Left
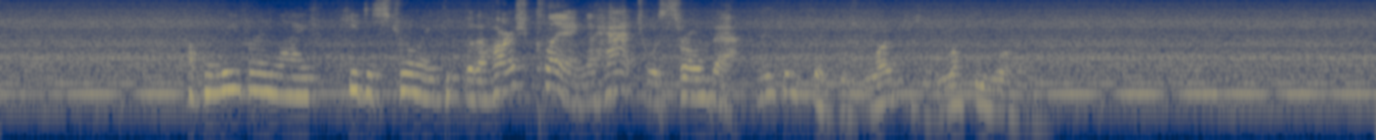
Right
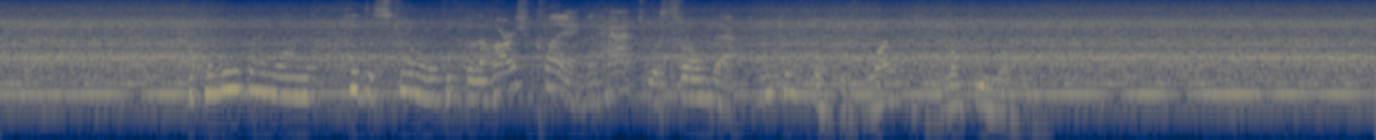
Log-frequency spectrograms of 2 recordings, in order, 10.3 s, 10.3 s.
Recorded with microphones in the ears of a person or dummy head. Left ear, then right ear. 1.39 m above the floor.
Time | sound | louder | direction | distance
1.4 | a woman speaking | left 2 dB | 60° left (ahead or behind) | 1.7 m
3.5 | a woman speaking | left 6 dB | 50° left (ahead or behind) | 1.4 m
5.7 | a man speaking | right 1 dB | 5° left (ahead or behind) | 2 m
